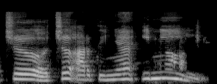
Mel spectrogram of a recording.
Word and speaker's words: 这: Ini bacanya ce.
